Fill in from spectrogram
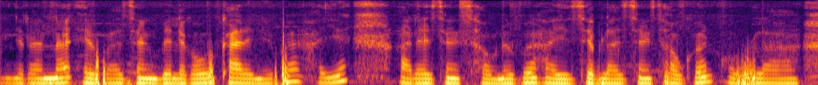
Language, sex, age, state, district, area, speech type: Bodo, male, 18-30, Assam, Baksa, rural, spontaneous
